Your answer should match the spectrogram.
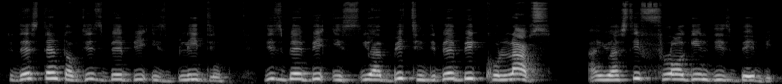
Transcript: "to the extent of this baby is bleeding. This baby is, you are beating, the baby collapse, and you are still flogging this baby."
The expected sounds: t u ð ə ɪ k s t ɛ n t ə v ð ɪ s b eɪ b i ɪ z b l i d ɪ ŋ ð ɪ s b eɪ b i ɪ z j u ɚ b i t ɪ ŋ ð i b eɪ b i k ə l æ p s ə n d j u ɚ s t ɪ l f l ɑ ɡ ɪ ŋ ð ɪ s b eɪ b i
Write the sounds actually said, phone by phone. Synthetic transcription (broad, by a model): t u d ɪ s t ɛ n t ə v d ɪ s b eɪ b i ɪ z b l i d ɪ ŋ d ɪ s b eɪ b i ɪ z j u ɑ b i t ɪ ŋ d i b eɪ b i k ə l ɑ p s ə n j u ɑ s t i l f l ɑ ɡ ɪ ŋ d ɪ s b eɪ b i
